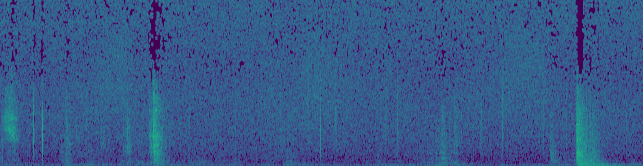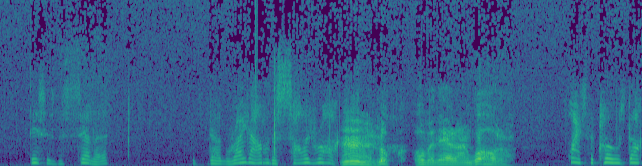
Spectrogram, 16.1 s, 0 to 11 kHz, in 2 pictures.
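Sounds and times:
low steady hum: 0.0s - 16.0s
door being opened with clicks and creaks: 0.8s - 2.2s, 5.3s - 5.8s
speech: 8.4s - 9.5s, 10.6s - 14.5s, 15.2s - 16.0s.

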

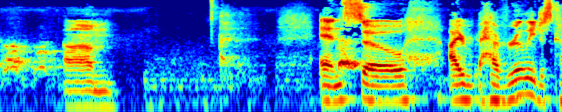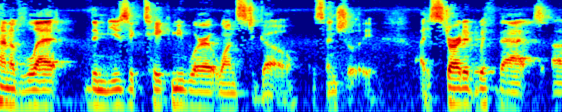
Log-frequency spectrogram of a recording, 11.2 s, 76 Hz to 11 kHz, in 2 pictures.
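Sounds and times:
dog barking in a home: 0.0s - 0.7s, 3.2s - 3.8s
speech: 0.6s - 1.2s, 3.2s - 11.2s.

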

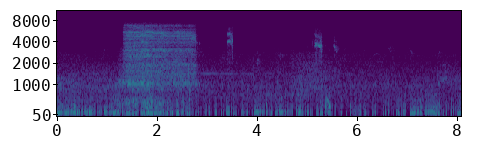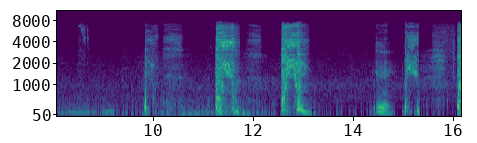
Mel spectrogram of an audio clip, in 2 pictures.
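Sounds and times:
person coughing harshly: 9.8s - 10.2s, 11.3s - 11.8s, 12.6s - 13.2s, 14.4s - 15.4s
person clearing their throat: 14.4s - 15.4s.

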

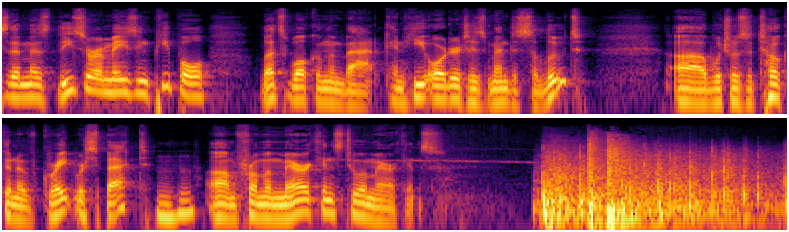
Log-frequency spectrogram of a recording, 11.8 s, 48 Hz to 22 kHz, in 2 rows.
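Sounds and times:
speech: 0.0s - 4.4s, 5.0s - 9.3s
fireworks exploding with crackling pops and booms: 9.8s - 11.7s.

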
